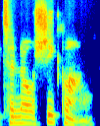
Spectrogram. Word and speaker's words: Tenochtitlan: So I've been trying to pronounce it correctly, Tenochtitlan, the capital of the Aztec Empire.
